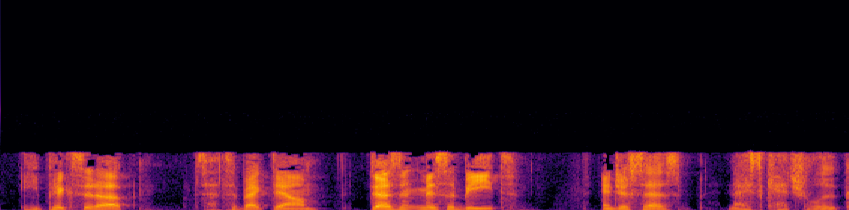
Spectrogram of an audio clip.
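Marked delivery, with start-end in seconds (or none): 4.8-5.7 very hushed, unfazed whisper, barely audible. Retelling what he said after catching what he dropped, retelling a whisper. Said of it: "He whispers".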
